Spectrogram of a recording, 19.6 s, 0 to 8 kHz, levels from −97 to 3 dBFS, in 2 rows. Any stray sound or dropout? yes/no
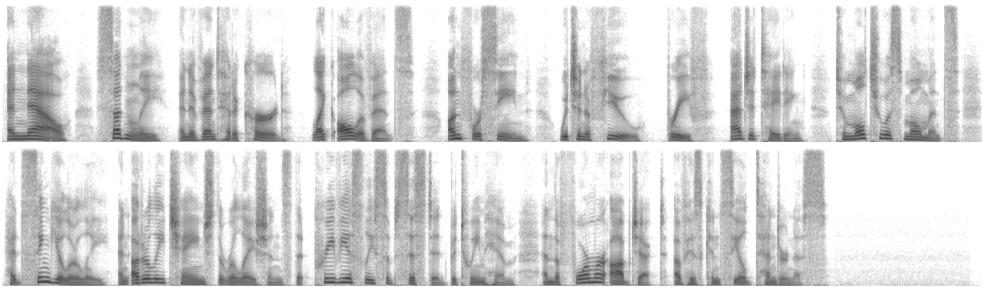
no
